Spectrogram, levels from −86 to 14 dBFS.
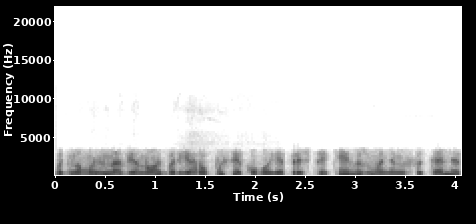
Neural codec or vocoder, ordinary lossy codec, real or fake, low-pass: none; AAC, 32 kbps; real; 10.8 kHz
